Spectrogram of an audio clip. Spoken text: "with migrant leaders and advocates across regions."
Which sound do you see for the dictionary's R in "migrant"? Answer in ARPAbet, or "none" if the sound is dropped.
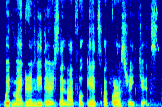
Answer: R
